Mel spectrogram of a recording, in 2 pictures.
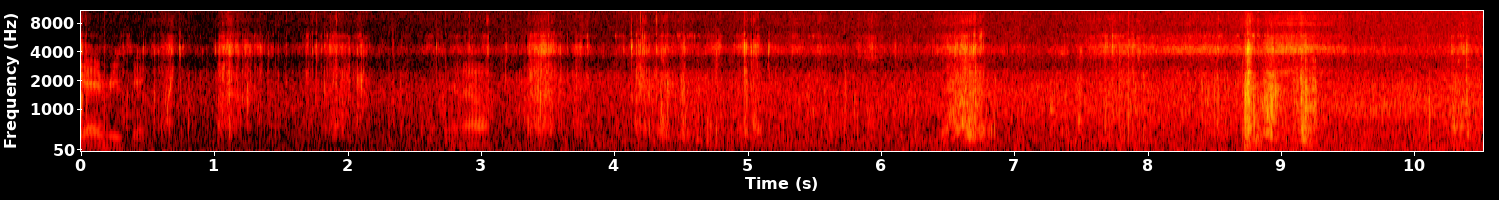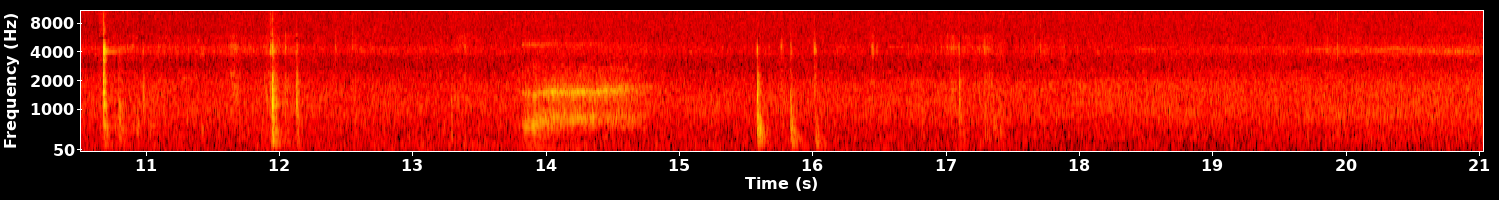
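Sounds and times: faint steady hiss: 0.0 - 21.0.

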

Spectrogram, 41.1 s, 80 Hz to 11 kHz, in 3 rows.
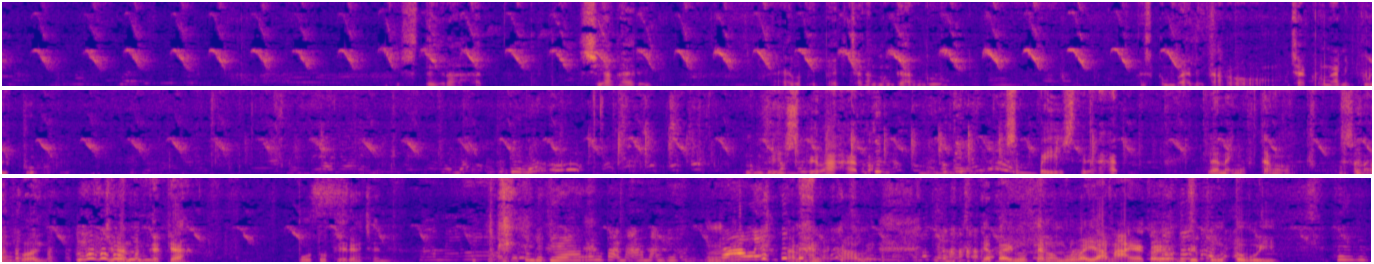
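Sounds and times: chickens clucking: 0.0 - 41.0.

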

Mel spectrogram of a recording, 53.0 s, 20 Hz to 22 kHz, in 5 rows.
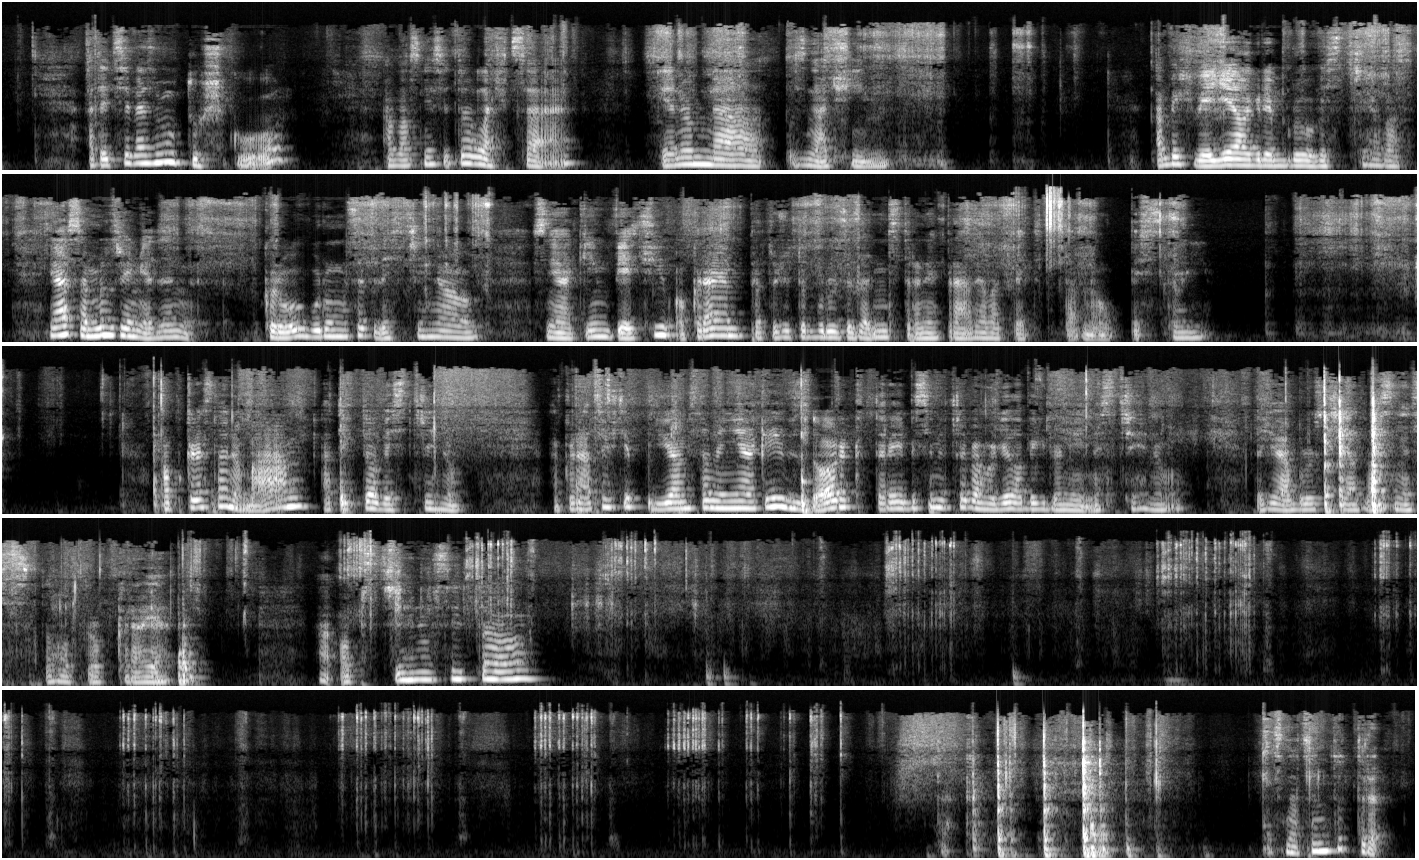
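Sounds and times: scissors snipping fabric: 38.4 - 48.9.

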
